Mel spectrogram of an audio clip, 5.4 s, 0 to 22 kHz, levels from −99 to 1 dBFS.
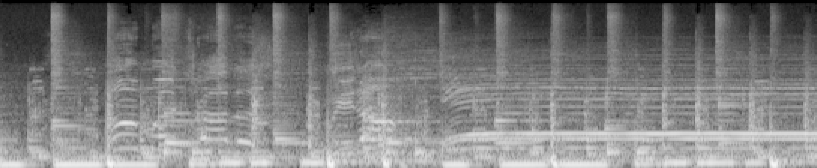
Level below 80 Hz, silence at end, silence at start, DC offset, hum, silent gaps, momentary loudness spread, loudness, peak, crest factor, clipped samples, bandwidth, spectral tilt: -18 dBFS; 0 s; 0 s; under 0.1%; none; none; 3 LU; -15 LUFS; 0 dBFS; 12 dB; under 0.1%; 19.5 kHz; -6 dB/octave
